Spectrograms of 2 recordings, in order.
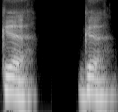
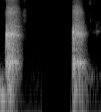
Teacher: For example, the G sound. If you say G, it's voiced, while the K is not. Even though your mouth position's the same, you have to say g and k.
